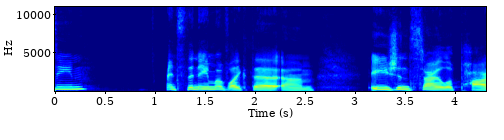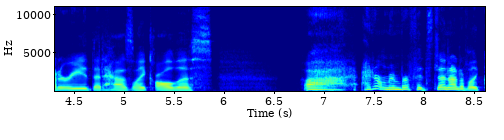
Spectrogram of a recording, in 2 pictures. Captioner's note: sighs and gasps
